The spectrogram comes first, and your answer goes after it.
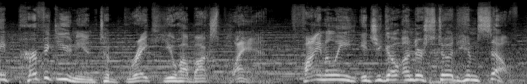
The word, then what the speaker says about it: Yhwach: Just in time for a 1,000-year blood war with a final endgame boss, Yhwach.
